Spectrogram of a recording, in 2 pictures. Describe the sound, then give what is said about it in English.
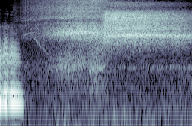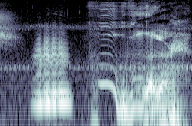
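A frog croaks in two short, raspy bursts separated by a long airy hiss, followed by assorted chirps and squeaks, up in a rainforest canopy. “Okay, enough with the croaking. We heard you, Frog.”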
